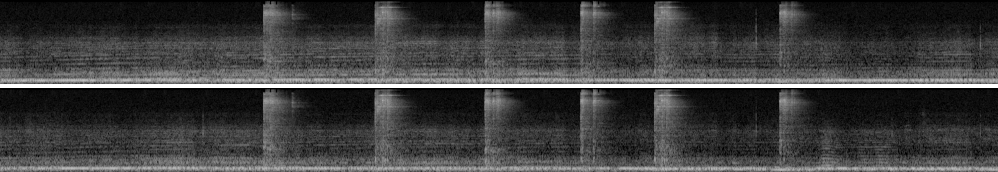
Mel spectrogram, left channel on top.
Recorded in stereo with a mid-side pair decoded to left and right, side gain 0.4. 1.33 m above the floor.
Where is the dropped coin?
30° right, 2.5 m.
